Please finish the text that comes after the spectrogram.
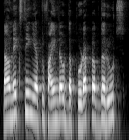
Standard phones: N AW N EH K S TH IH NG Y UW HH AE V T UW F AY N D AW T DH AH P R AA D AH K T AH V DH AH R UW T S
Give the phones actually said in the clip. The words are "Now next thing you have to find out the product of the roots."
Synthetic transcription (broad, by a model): N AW N EH K S T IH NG Y UW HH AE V T UW F AY N D AW T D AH P R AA D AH K T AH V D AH R UW T S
